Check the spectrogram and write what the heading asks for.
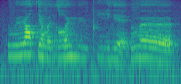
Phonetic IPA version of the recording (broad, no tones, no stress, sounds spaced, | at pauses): v øː tˤ ɾʲ ɛ v œ r ʁ y m yː v pʰ iː lʲ ɛ | v œː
